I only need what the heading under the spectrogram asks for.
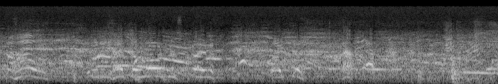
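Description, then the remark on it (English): A capacity crowd at a wrestling match fills the arena with a steady, loud roar of overlapping chatter and cheering voices, a constant babble with occasional shouts rising above it throughout. “Capacity crowd on hand.”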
